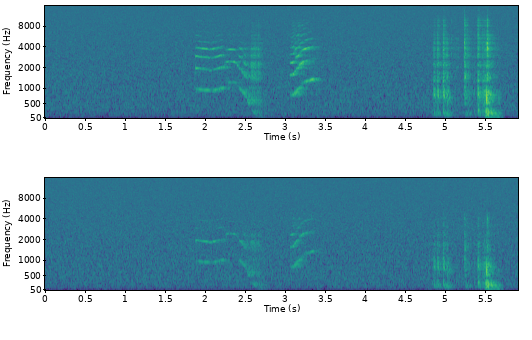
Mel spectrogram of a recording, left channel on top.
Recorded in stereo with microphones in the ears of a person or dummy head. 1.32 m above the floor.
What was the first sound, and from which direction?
A squeak, 85° left.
